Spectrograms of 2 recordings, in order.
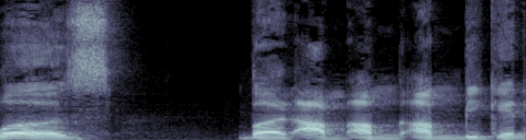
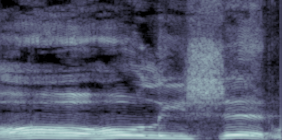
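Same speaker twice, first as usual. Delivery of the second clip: mock shocked gasp, higher, louder and slowed; 7 semitones higher, 6 dB louder than usual. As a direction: ham up a fake jaw-drop for the crowd. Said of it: "was that supposed to make us gasp".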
